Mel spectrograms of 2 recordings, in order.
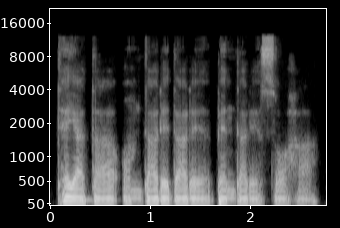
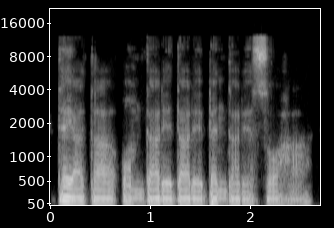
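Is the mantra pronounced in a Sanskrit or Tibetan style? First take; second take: Tibetan; Tibetan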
